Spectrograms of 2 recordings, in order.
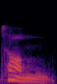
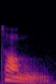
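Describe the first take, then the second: No difference in how they are said.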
